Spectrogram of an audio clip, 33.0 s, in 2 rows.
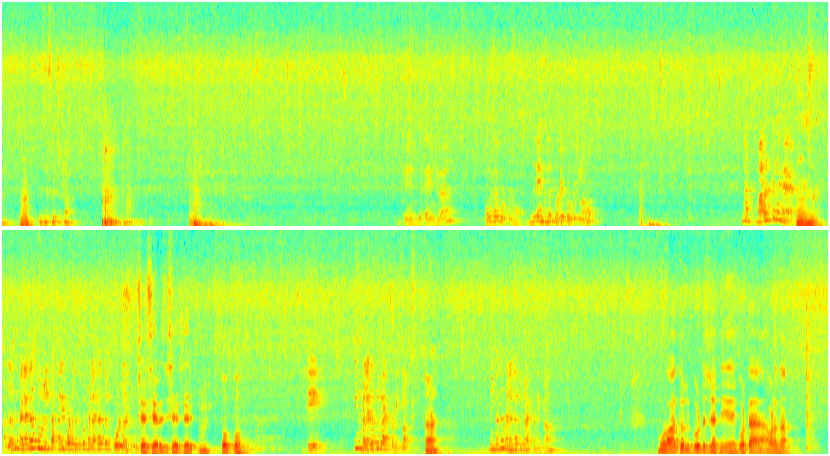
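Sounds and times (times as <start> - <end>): onions sizzling in oil: 0.0 - 33.0
voices talking: 14.8 - 27.8.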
